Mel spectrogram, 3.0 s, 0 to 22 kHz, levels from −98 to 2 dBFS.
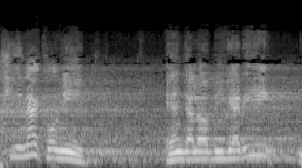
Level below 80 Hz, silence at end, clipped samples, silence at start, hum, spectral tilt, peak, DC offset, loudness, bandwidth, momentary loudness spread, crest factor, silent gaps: -54 dBFS; 0 s; under 0.1%; 0 s; none; -6 dB/octave; -6 dBFS; under 0.1%; -20 LUFS; 11 kHz; 15 LU; 16 dB; none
